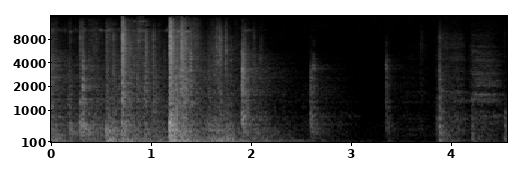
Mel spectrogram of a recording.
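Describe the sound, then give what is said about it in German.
A door thuds shut with a heavy knock, then a few sharp metallic clicks follow, like a key turning in the lock, with no voices. “Ich verlange, dass Sie sofort die Tür öffnen!”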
